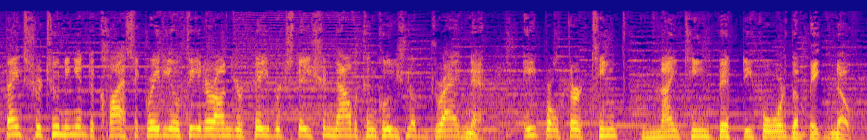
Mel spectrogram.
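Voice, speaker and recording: A man hosting a classic radio program, reading promos and introductions in a lively, folksy way. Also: high voice, normal speed, music in the background. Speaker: radio show host.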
